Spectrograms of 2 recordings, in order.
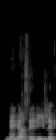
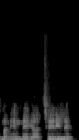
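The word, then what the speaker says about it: Megaceryle: Megacerile, que pronunciaría uno en español, es megacherile.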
